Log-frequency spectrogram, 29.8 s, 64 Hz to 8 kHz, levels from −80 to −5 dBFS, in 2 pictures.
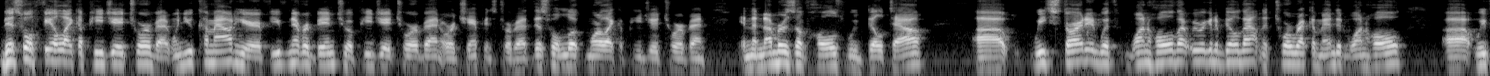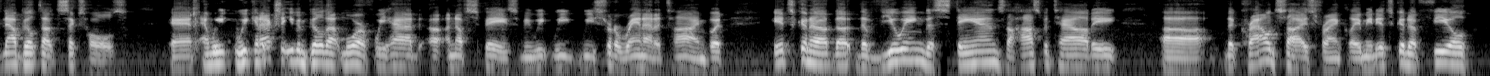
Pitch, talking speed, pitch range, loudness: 140 Hz, 235 wpm, 120-155 Hz, -22 LUFS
